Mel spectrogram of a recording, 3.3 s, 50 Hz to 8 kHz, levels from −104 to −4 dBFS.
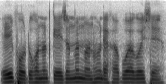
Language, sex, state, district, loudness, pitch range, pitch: Assamese, male, Assam, Sonitpur, -17 LUFS, 120-130 Hz, 125 Hz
